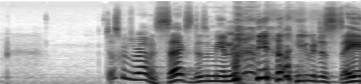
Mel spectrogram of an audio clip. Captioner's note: chuckles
